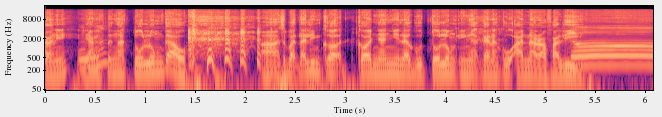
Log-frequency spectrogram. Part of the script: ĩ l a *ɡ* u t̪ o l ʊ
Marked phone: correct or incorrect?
correct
